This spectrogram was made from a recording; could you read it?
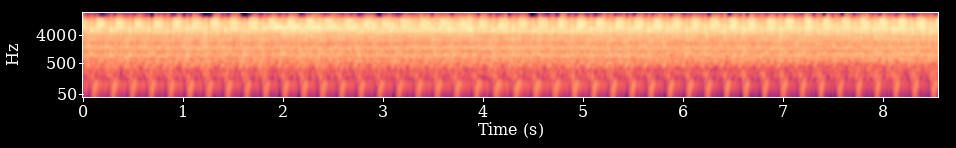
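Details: Restored four-horsepower Cushman binder engine with wide flywheel and original paint and tank, test run after restoration, started stone cold; crisp even single-cylinder firing about 158 beats a minute, no knocks or misses, running well.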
